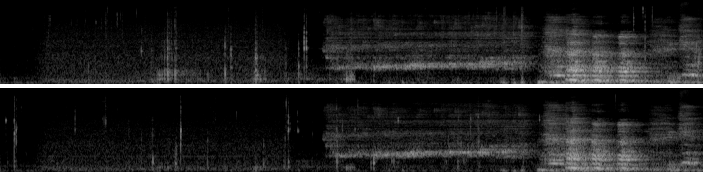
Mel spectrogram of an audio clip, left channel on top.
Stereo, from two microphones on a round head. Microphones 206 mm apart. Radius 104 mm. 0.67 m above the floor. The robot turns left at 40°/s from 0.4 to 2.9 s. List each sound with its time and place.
3.2 s a running tap: centre (ahead or behind), 1.4 m
5.4 s laughter: 30° right (ahead or behind), 1.1 m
